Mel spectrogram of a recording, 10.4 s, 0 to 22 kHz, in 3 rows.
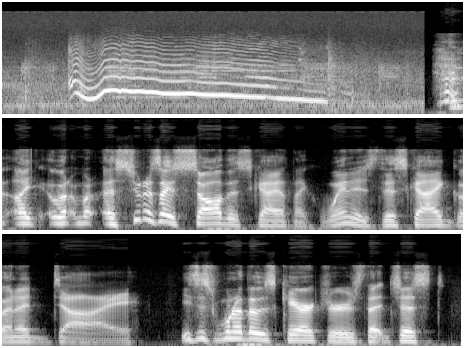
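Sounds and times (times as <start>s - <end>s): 
human voice imitating a wolf howl: 0.5s - 2.4s
speech: 0.6s - 0.8s, 3.5s - 10.3s.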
